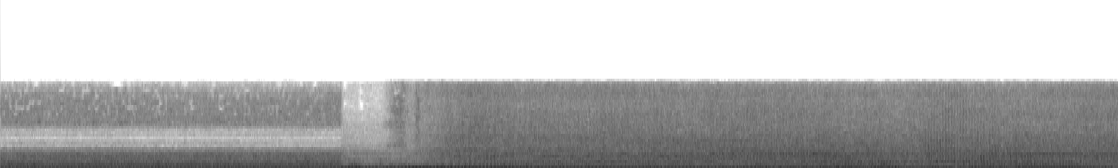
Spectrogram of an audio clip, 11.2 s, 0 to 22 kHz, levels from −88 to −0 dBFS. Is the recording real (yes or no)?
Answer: no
